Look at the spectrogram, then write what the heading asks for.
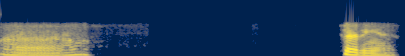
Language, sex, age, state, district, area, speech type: Tamil, male, 30-45, Tamil Nadu, Salem, urban, conversation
